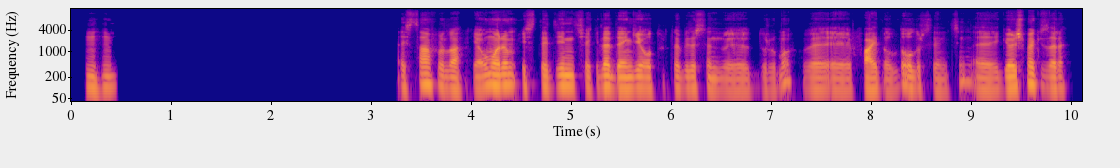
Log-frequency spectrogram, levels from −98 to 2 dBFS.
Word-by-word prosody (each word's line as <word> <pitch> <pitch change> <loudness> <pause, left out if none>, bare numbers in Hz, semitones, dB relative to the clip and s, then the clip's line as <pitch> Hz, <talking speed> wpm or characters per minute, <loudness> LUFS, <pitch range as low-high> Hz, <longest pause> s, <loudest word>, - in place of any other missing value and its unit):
Hı 105 - -2
hı. 105 +2 -5 2.8
Estağfurullah, 105 -2 +1
ya, 100 - 0
umarım 120 +1 +5
istediğin 115 0 0
şekilde 105 0 +1
dengeye 100 +1 +4
oturtabilirsin, 100 -2 -4
iii, 90 0 -7
durumu 95 +10 -9
ve, 95 -1 -3
eee, 90 -1 -3
faydalı 90 -1 +2
da - - -2
olur 100 -1 -1
senin 90 -2 -11
için. 145 - -13
Eee, 95 -1 -3
görüşmek 105 +6 +4
üzere. 100 -1 -2
100 Hz, 125 wpm, -28 LUFS, 95-110 Hz, 2.8 s, umarım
